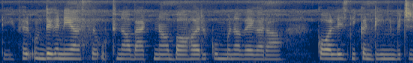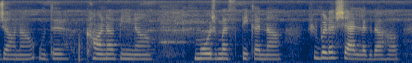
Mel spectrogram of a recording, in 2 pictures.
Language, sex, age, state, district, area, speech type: Dogri, female, 18-30, Jammu and Kashmir, Reasi, rural, spontaneous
